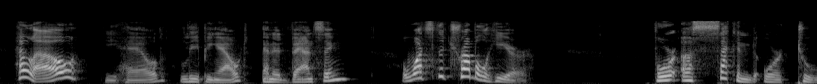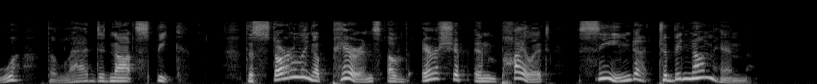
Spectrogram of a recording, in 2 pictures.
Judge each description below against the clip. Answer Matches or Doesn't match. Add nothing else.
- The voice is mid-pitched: Matches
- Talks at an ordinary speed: Doesn't match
